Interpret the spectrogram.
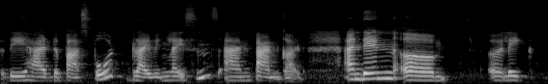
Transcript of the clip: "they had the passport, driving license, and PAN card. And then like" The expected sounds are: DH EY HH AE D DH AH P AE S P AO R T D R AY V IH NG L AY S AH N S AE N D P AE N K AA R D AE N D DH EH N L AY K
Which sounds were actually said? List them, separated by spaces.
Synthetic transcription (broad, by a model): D EY HH AE D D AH P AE S P AO R T D R AY V IH NG L AY S AH N S AE N D P AE N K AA R D AE N D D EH N L AY K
